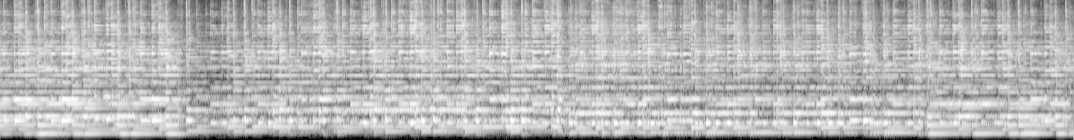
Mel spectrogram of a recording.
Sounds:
musical instrument, music, mandolin, plucked string instrument

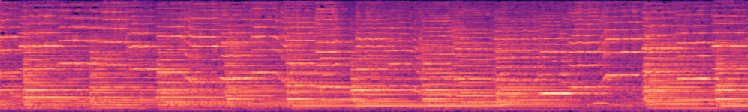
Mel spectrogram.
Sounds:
music, musical instrument, violin

